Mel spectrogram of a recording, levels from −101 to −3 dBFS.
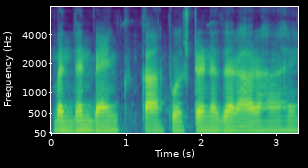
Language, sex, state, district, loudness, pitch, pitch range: Hindi, male, Uttar Pradesh, Lucknow, -19 LUFS, 110 Hz, 105-110 Hz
